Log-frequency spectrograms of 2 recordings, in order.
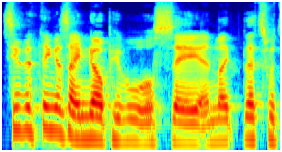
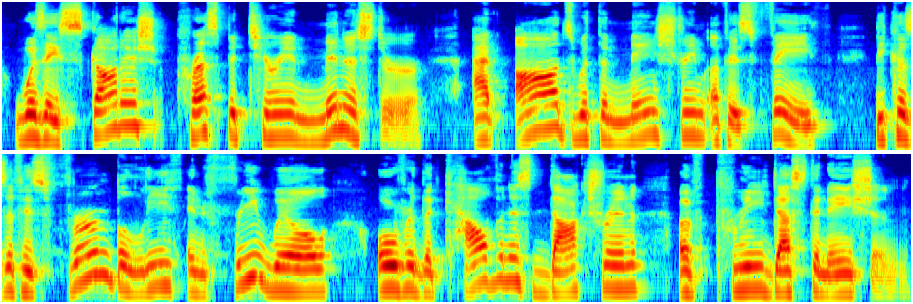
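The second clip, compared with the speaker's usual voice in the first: very slow, deliberate, word-by-word reading; 2 semitones higher than usual. Reading a passage aloud, reading very slowly. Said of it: "I have to read that very slow".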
